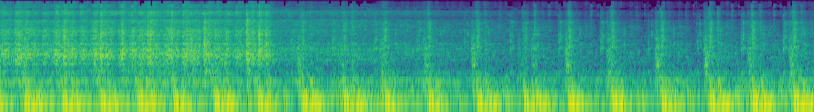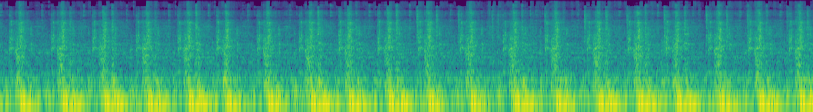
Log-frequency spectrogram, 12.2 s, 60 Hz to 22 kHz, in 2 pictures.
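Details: Subaru GC8 with EJ207 STi short block, first runs after build: heavy low thudding pulses about three a second, uneven and labouring, barely staying alive at a very rough idle.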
